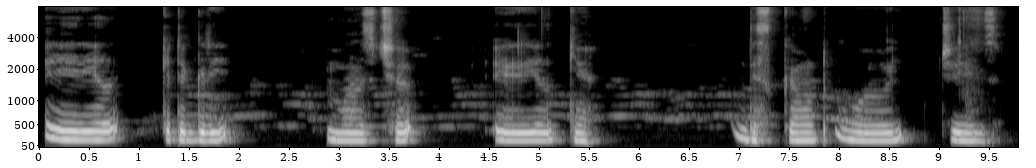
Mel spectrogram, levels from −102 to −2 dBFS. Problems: none marked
